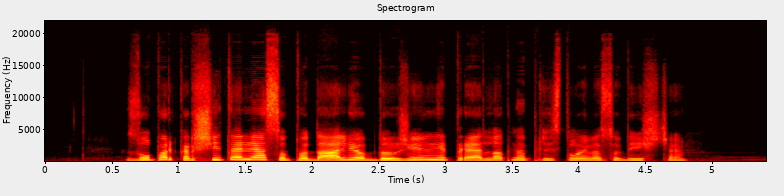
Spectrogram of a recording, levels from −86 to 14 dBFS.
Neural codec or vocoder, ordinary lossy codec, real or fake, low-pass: codec, 44.1 kHz, 2.6 kbps, SNAC; none; fake; none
